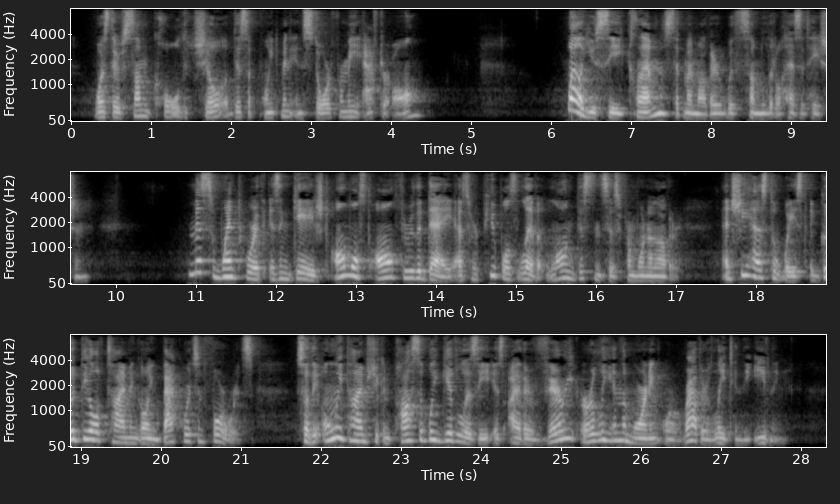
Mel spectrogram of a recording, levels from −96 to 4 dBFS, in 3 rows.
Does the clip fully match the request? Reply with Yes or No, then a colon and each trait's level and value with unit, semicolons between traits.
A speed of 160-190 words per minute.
Yes: average, 170 wpm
